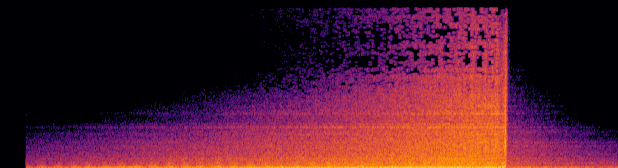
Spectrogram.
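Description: Intro sound effect: a rumbling whoosh that swells for about five seconds, then cuts off suddenly, leaving a fading echo.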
